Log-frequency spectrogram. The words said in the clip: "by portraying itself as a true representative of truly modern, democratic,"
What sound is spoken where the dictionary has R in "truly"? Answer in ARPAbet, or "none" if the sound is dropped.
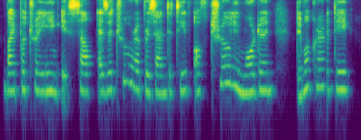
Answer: R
